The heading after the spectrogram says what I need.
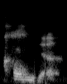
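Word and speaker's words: Coandă: How much of it's Fonda, but we would pronounce it Conda.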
